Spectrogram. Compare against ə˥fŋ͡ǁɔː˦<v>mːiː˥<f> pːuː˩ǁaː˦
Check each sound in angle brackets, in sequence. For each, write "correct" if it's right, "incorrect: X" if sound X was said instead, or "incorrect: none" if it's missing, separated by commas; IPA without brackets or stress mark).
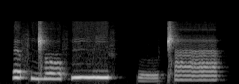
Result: incorrect: f, correct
